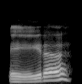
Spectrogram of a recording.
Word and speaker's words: Aita: um so I know my name is kind of weird it's it's Aida oh no I said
